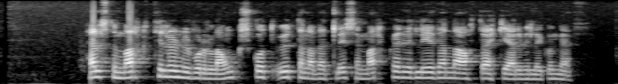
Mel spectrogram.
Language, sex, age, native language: Icelandic, male, 30-39, Icelandic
